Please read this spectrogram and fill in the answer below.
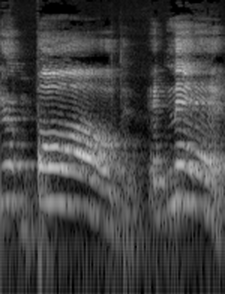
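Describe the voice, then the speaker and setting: Noticeable noise fills the background. The voice belongs to a man. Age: 60s. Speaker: stand-up comedian. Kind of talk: stand-up. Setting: stage with audience.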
